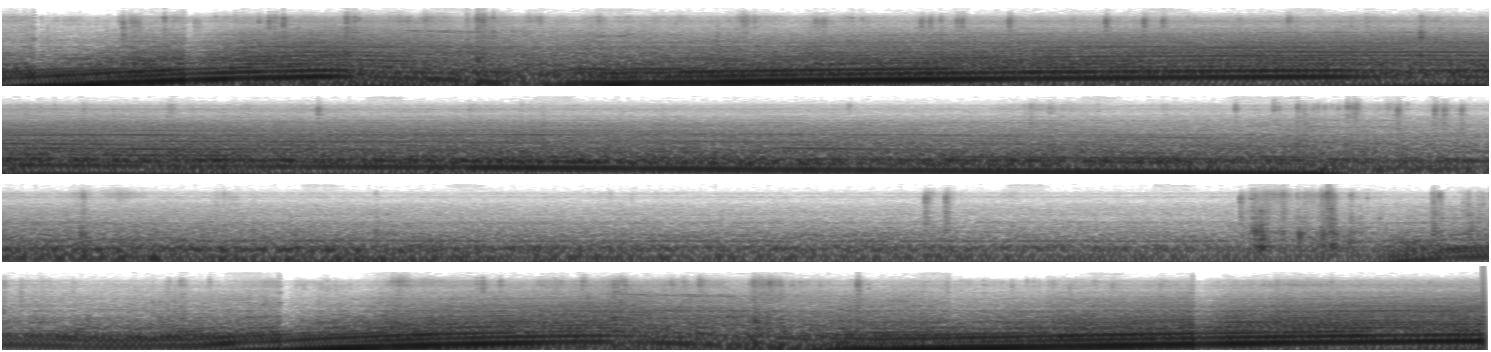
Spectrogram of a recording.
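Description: BMW car engine heard from inside the cabin, accelerating hard with quick upshifts, each gear a rising pitch. It holds one long pull whose pitch rises and then sinks, cuts off abruptly about a third of the way in, runs quieter for several seconds, then accelerates hard through the gears again.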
